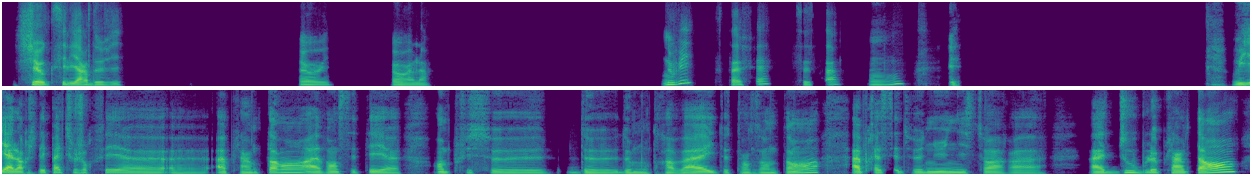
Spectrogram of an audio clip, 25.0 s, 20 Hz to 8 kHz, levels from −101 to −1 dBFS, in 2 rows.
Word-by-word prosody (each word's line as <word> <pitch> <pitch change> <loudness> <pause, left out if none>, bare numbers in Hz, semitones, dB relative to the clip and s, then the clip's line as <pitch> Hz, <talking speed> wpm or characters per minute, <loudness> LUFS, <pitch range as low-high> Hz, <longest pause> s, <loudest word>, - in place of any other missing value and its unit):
Je - - -13
suis - - +6
auxiliaire 135 0 +3
de 135 0 -2
vie. 140 +1 -7 1.8
Heu, 150 -1 0
oui. 135 0 -7 0.6
Voilà. 120 -3 -4 2.3
Oui, 250 - -2 0.2
tout 140 - -5
à 140 - +1
fait, 235 +10 -9 0.3
c'est 140 -1 -9
ça. 170 +5 -3 0.3
Mmh 155 - -8 0.2
mh. 245 - -5 0.5
Et - - -7 2.7
Oui, 155 +1 +4
alors 125 -3 +8
je 110 - -12
l'ai 135 - 0
pas 155 +3 +1
toujours 145 -2 -7
fait, 145 -1 -2
heu, 115 -4 -3
heu 105 0 -10
à 115 +2 +1
plein 110 -2 -4
temps. 155 +8 +3
Avant, 120 +3 +3
c'était, 110 0 -3
heu, 100 -1 -2 0.3
en 120 - 0
plus, 125 +1 -11
heu, 105 -2 -4 0.2
de 105 -1 -5
de 110 - -4
mon 110 0 -5
travail, 105 +4 +2
de 110 - -10
temps 105 0 -9
en 100 0 -4
temps. 145 - +1 0.3
Après, 135 +1 +4
c'est 130 - -8
devenu 120 +1 -1
une 115 -2 0
histoire 110 +1 -2
à 95 +1 -6 0.4
à 115 0 +5
double 150 +6 -1
plein 135 0 +3
temps 190 - +8
120 Hz, 125 wpm, -24 LUFS, 110-145 Hz, 2.7 s, alors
